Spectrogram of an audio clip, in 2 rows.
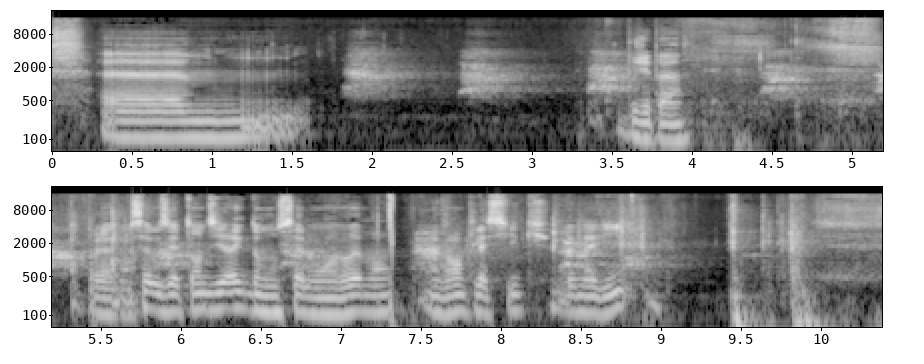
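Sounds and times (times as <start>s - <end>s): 
speech: 0.3s - 2.0s, 3.5s - 4.2s, 5.3s - 9.2s
neighbor's dog barking: 1.8s - 3.8s, 4.4s - 9.2s.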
